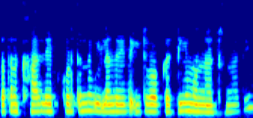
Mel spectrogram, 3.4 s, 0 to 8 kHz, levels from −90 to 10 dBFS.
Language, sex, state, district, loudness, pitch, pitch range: Telugu, female, Telangana, Nalgonda, -25 LUFS, 180 Hz, 175-190 Hz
